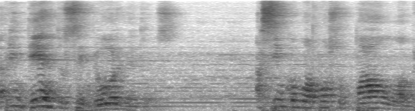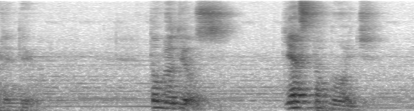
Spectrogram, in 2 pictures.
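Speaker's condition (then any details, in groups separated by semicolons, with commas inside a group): No condition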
